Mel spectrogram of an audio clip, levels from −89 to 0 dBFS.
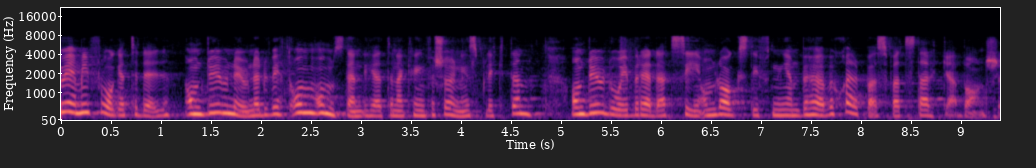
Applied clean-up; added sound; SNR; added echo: none; none; none; none.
